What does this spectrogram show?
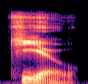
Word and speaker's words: queue: Q U is pronounced simply kio. It's a direct French borrowing from Q, meaning tail.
